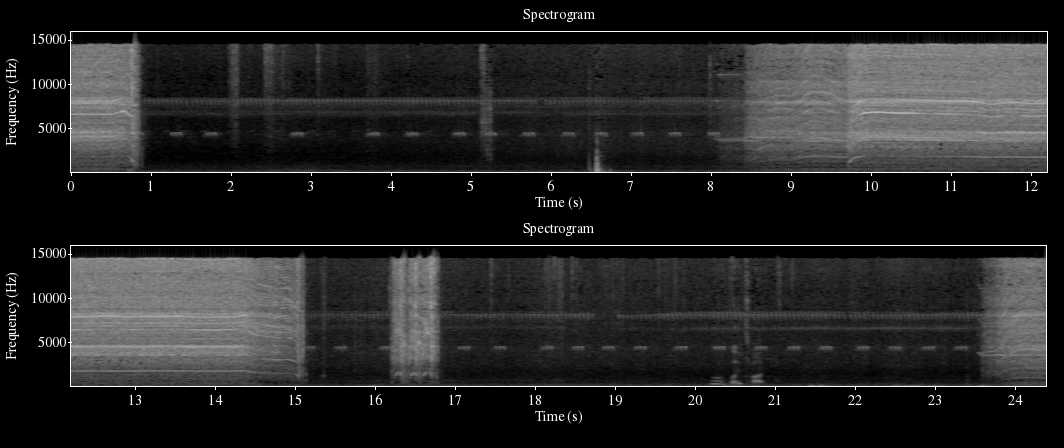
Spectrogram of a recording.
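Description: A power drill boring holes through a plexiglass arcade control panel, a loud sustained high whine for several seconds after quieter handling and a sharp knock, followed by shorter bursts and clattering as the work continues, no voices.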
